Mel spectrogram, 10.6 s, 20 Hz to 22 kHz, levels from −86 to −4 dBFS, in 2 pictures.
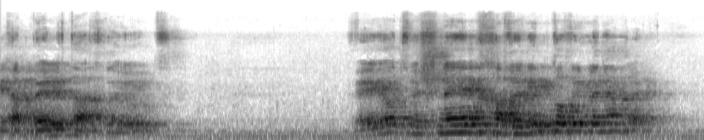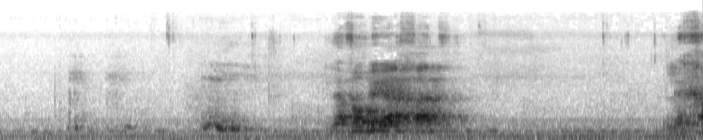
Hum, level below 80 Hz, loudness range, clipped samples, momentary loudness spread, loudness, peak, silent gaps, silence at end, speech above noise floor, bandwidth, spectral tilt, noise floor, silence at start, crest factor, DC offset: none; -48 dBFS; 9 LU; under 0.1%; 25 LU; -17 LUFS; 0 dBFS; none; 0 s; 28 dB; 16 kHz; -4 dB/octave; -44 dBFS; 0 s; 18 dB; under 0.1%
